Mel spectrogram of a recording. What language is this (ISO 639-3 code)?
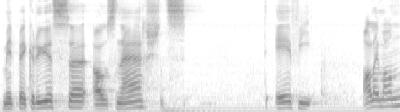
gsw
